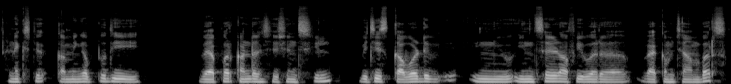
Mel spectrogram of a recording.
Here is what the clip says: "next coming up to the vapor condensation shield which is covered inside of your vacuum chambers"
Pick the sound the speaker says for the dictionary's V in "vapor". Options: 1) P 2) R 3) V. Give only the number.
3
